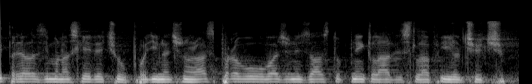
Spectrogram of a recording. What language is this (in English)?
Croatian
